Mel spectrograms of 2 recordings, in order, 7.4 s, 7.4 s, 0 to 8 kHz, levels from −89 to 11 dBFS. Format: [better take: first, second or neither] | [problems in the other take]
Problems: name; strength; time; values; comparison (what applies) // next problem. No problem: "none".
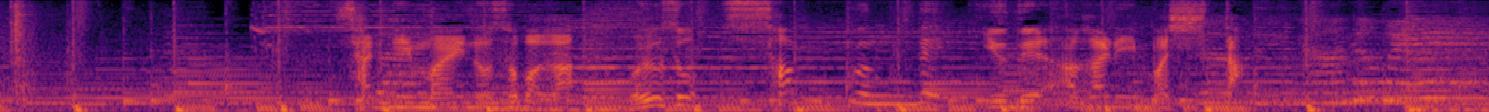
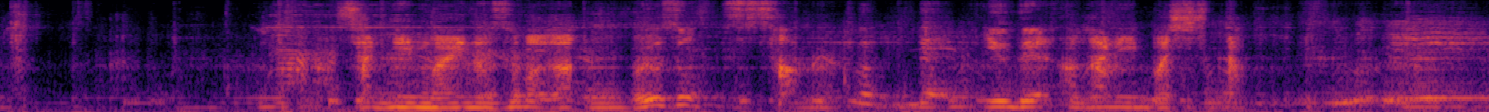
first | noise reduction (neural separator model SepFormer DNS4)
